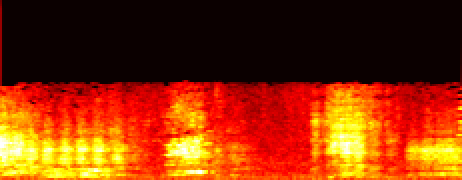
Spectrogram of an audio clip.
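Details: Goat in labour, delivering two kids inside a Quebec sugar shack: a few short, wavering bleats rise and fall amid people talking in French, with a constant low electrical hum beneath.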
